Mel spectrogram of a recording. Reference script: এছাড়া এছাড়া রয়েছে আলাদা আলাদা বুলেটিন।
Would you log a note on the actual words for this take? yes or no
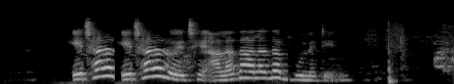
no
